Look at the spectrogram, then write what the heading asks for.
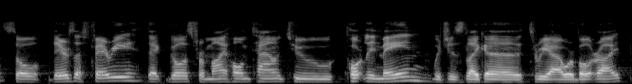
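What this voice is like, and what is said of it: Thick French accent. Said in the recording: “I have a fairly thick French accent. I'm trying my best to hold that down a little bit because it can get worse. Usually a couple drinks, the French accent gets thicker.”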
